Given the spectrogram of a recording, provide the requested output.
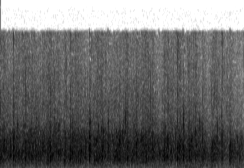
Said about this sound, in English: You're applauding for yourself, really.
